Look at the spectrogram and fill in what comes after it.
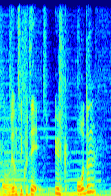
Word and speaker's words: Hodn: Hulk je pense que ça se dit Oden, ça s'écrit H-O-D-N.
